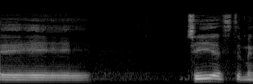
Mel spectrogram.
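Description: The man's intonation is fairly even. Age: 20s. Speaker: anime reviewer. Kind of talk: casual monologue.

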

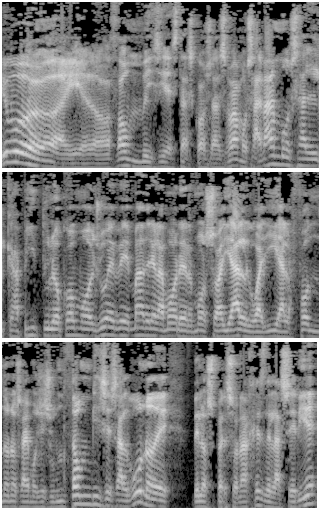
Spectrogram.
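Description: The man speaks at a medium pitch with lively intonation and hardly any pauses. His tone is bright and sharp. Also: moderate pace. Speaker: podcast host. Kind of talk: casual chat. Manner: halting, repeats words.

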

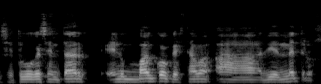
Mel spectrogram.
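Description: With an unremarkable speaking voice, a man talks at a fairly slow pace and a medium pitch. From Basque Country, Spain (near Bilbao). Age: 30s. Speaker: van traveller, wheelchair user. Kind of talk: casual interview.

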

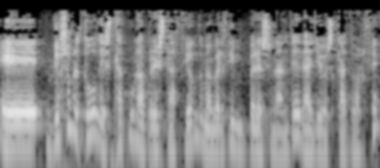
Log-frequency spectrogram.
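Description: The delivery moves at a fairly quick pace. The voice is somewhat breathy. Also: man. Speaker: podcast host. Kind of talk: casual chat. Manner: animated.

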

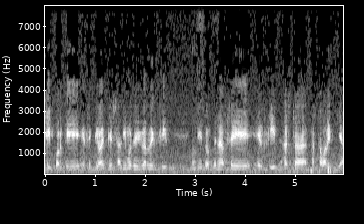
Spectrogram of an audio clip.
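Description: A man's moderate-paced speech comes with noticeable background noise behind it. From Basque Country (San Sebastián). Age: 70s. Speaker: cyclist. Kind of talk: casual interview.

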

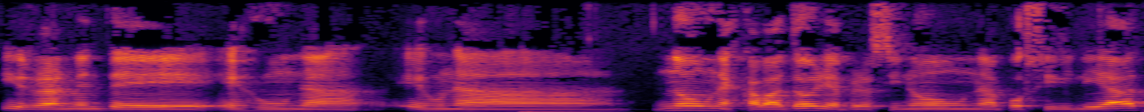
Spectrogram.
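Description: The man's voice sits at a medium pitch, and his intonation varies only a little. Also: hardly any pauses, quiet background. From Spain (Tarragona, Catalonia), moved to Argentina at 15. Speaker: accountant and investor. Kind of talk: casual interview. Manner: halting, many fillers.

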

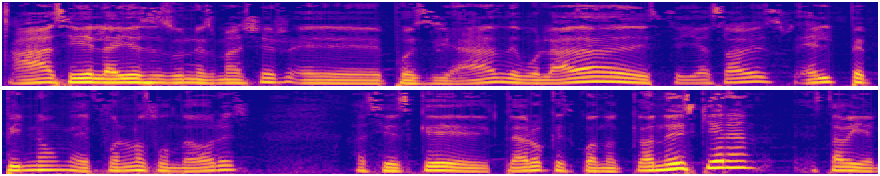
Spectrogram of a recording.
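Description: With a dry, close sound and no echo, a man of fairly high pitch speaks at a moderate pace in a dark, mellow tone with ordinary pitch variation. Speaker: podcast co-host. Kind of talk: casual chat.

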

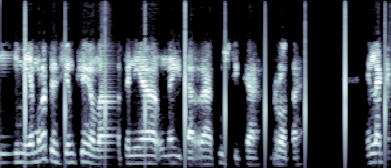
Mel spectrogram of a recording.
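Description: The recording is dry and close, with no echo. A man speaks at a fairly high pitch. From El Paso, Texas (US–Mexico border). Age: 20s. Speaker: church worship musician. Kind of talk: casual interview chat.

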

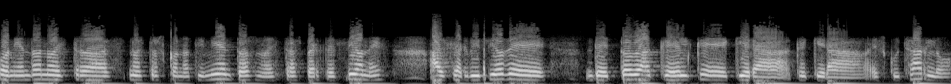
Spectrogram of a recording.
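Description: Medium-pitched woman at a very slow pace, with monotone, flat intonation. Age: 60s. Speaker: writer. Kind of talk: radio interview.

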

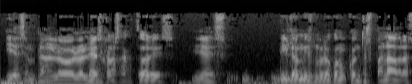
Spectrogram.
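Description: With an ordinary speaking voice, a man talks at a moderate pace and keeps his intonation fairly even. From Galicia, Spain (Lugo). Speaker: film director. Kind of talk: casual chat.

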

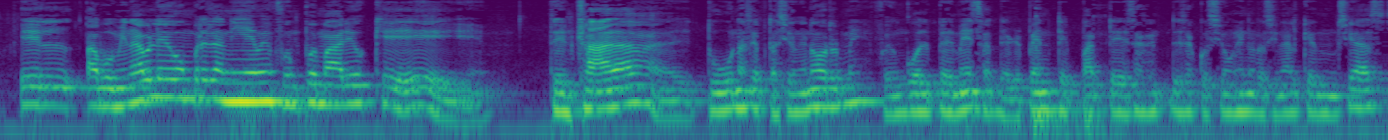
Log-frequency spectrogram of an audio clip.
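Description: Audible room echo surrounds a man speaking at medium pitch. He is somewhat breathy and moves at a fairly quick pace. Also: lively intonation. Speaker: radio host. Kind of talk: radio interview.

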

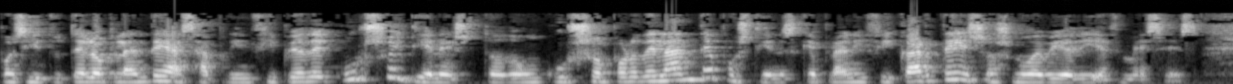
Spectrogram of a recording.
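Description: Quick-paced and with lively intonation, a woman talks in a normal speaking voice. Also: medium pitch for a woman, hardly any pauses. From Zaragoza, Spain. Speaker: English teacher and exam coach. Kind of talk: interview.

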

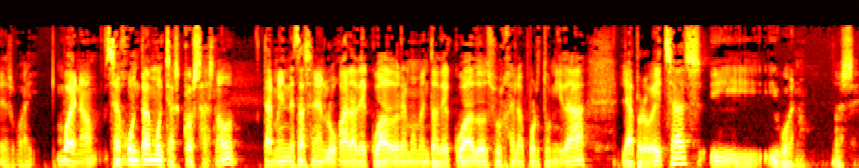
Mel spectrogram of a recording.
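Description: Ordinary pitch variation in a man's very deep, low voice, moving at a moderate pace. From Madrid, Spain. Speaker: art podcaster and museum worker. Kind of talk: casual interview chat.

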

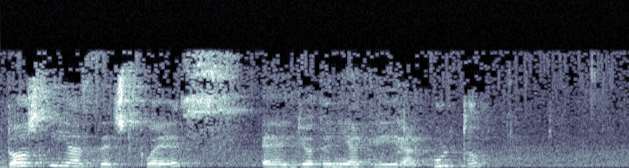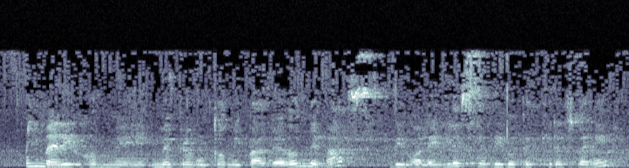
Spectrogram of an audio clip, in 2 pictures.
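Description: Heard at a fairly slow pace with ordinary pitch variation, the voice carries audible room echo and noticeable background noise. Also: woman, fairly high pitch for a woman. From Melilla, Spain. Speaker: church member giving testimony. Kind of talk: testimony.

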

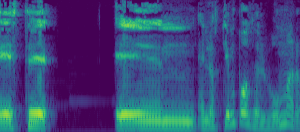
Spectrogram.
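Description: Against a quiet background, a man with an Argentine accent speaks with ordinary pitch variation. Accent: marked Argentine. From Argentina. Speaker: podcast guest presenting a philosophy topic. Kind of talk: casual chat. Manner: halting.

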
